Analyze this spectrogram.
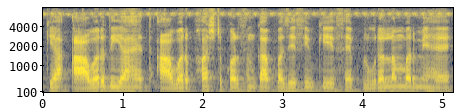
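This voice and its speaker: A man teaching an English lesson, spelling words out letter by letter as he writes and trailing off softly. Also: mid-range voice, slight background noise. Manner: dictates letter by letter, trails off softly while writing. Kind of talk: slow board-writing lesson, spelling out words.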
